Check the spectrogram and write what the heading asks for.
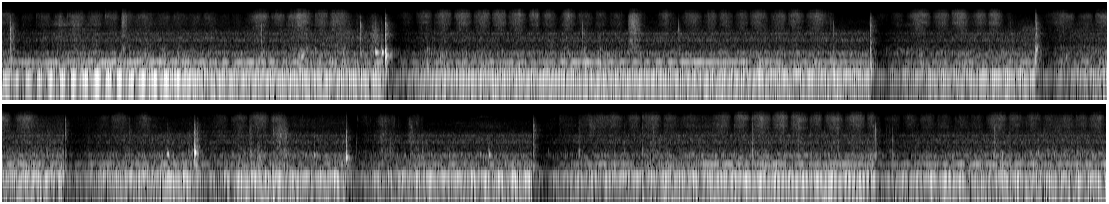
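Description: Small paint roller rolling acrylic paint back and forth over a flat wooden board: a steady rasping rub, broken by short breaks every couple of seconds as the strokes turn or the roller is lifted.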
